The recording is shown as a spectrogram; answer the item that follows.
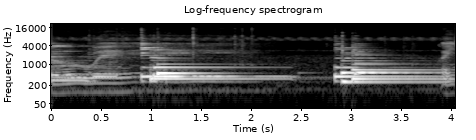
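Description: Ukulele chords strummed one at a time and left to ring: three strums, the second about a second in and the third near three seconds, each dying away before the next.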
